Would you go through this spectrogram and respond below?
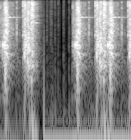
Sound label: reload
